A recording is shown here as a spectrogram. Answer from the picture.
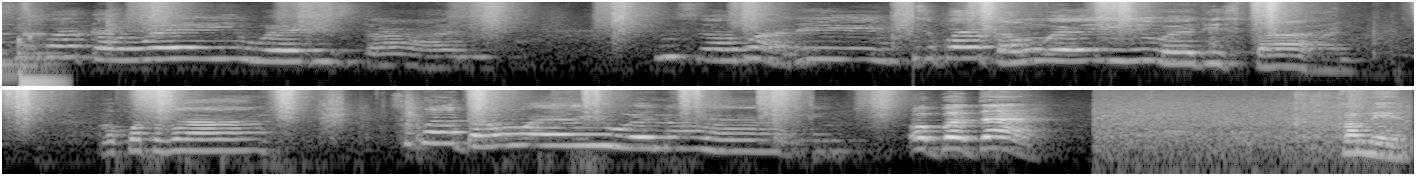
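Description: A voice singing a tune without clear words, over brisk, regular strokes of a broom scraping a concrete floor, about two a second.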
